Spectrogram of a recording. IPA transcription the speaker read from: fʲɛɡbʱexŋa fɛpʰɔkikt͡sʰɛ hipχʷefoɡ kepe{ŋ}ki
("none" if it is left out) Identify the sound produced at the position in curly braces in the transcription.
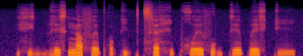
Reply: x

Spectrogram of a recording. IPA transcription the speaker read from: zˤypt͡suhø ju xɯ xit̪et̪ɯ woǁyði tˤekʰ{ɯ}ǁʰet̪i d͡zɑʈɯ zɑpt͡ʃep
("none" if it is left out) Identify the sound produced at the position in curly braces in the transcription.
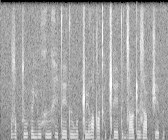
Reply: ɯ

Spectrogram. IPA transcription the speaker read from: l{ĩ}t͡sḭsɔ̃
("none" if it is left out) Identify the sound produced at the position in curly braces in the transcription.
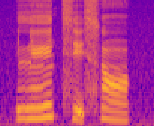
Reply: ẽ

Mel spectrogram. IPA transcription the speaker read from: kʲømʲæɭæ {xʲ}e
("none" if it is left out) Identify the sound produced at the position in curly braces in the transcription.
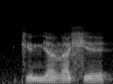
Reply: xʲ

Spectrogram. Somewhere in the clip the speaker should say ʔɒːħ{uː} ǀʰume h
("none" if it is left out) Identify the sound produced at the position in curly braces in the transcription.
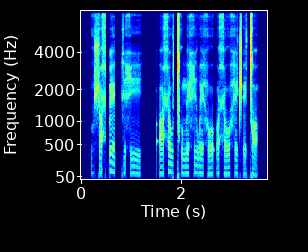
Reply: uː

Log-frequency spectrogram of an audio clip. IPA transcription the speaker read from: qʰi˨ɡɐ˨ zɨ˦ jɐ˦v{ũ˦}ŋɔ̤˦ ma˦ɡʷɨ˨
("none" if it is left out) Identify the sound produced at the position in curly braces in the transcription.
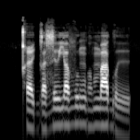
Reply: u˦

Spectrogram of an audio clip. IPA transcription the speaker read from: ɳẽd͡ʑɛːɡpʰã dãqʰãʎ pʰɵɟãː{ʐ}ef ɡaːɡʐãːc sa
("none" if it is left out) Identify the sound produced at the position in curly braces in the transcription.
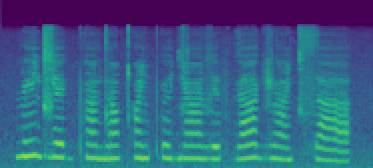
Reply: ɮ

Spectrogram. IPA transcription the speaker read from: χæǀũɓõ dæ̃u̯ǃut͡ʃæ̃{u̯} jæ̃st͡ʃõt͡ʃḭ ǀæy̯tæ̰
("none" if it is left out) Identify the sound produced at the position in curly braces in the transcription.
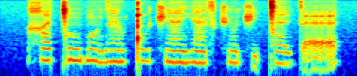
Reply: none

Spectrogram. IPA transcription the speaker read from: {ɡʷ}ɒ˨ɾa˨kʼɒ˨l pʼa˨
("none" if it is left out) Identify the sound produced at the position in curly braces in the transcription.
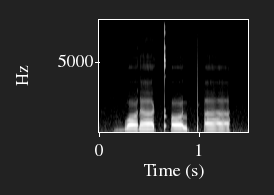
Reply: b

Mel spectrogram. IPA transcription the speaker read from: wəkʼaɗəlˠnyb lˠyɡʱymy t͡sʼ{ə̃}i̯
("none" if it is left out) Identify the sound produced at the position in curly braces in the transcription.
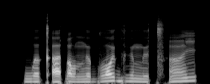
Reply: ə̃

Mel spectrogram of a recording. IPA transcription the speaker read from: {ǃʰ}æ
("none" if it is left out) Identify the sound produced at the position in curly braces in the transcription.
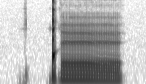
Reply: ǃ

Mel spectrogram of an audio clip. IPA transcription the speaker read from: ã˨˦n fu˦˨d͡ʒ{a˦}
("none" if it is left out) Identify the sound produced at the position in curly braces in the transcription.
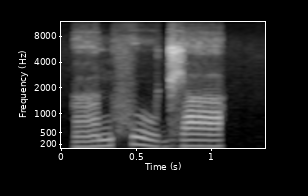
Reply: a˦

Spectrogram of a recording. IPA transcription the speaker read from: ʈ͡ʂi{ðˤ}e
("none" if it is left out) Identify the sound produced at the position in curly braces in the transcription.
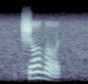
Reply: ðˤ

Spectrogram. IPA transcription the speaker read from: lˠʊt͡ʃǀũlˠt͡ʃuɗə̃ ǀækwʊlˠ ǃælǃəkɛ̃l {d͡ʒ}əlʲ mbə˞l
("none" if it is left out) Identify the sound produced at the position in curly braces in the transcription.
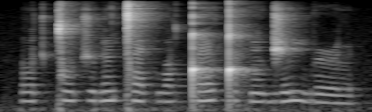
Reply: d͡ʒ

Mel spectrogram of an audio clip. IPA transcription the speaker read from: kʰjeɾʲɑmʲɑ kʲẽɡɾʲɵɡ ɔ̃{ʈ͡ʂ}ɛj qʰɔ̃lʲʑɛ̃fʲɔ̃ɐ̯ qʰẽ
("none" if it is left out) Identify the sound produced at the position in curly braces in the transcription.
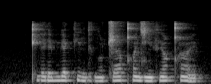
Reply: ʈ͡ʂ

